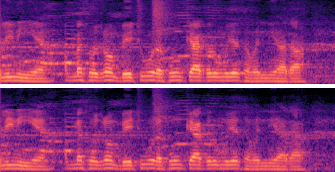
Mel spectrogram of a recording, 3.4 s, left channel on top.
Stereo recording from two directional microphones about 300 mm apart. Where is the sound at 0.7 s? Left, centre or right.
Centre.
